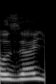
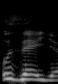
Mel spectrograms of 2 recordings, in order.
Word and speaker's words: Auzeil: Alors je rectifie, on dit pas Auzeuil, on dit Oseille.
